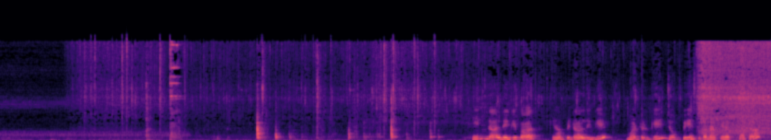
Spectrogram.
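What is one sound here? Oil sizzles gently in a hot pan.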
